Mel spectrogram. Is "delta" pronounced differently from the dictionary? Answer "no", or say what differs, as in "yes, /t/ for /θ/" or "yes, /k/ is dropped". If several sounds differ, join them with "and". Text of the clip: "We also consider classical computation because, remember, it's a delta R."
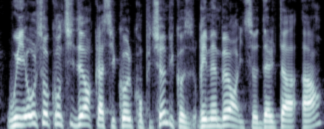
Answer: no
